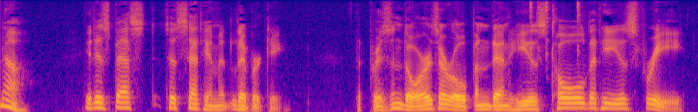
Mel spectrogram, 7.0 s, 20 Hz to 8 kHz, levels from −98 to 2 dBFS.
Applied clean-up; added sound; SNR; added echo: none; Ratchet, pawl; 19 dB; none.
